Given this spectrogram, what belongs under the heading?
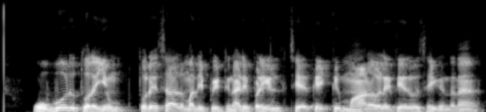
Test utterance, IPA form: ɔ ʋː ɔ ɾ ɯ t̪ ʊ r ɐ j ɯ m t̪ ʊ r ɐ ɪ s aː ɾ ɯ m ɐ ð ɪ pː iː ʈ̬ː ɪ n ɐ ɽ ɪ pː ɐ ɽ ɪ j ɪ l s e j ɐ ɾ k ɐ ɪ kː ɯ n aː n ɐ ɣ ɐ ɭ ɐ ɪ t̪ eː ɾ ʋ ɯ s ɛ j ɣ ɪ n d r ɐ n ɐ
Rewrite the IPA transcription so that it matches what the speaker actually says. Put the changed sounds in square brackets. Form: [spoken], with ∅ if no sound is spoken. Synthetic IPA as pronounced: ɔ ʋː ɔ ɾ ɯ t̪ ʊ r ɐ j ɯ m t̪ ʊ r ɐ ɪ s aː ɾ ɯ m ɐ ð ɪ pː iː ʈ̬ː ɪ n ɐ ɽ ɪ pː ɐ ɽ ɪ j ɪ l s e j ɐ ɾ k ɐ ɪ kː ɯ [m] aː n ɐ ɣ ɐ ɭ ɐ ɪ t̪ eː ɾ ʋ ɯ s ɛ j ɣ ɪ n d r ɐ n ɐ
